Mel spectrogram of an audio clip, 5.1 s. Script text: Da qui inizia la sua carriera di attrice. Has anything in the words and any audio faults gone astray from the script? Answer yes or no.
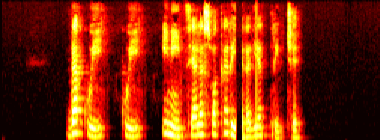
yes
